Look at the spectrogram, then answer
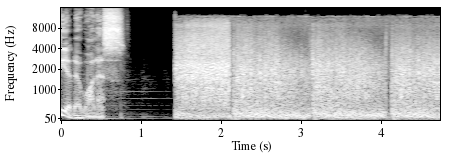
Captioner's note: guns firing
